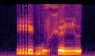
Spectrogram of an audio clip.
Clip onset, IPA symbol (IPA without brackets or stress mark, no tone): r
